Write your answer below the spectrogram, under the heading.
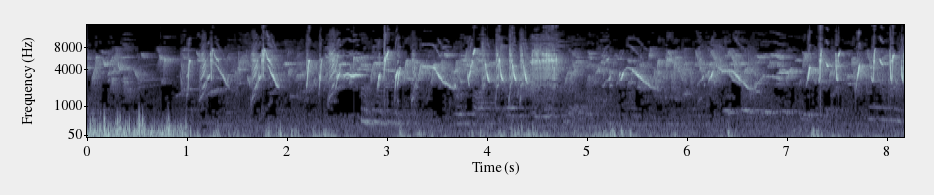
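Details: European goldfinch (parva) from El Bordj, newly out of moult, pouring out a long stream of high, bright twitters, rattles and falling whistles, almost unbroken; a low rumble sounds briefly at the start.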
